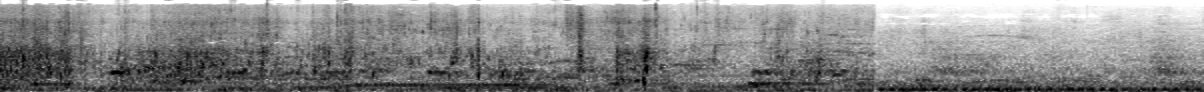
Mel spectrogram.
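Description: Shallow floodwater splashing and sloshing as someone wades through it over cobblestones, with repeated sharp splashes, for about four seconds. It then cuts abruptly to a quieter steady low hum.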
